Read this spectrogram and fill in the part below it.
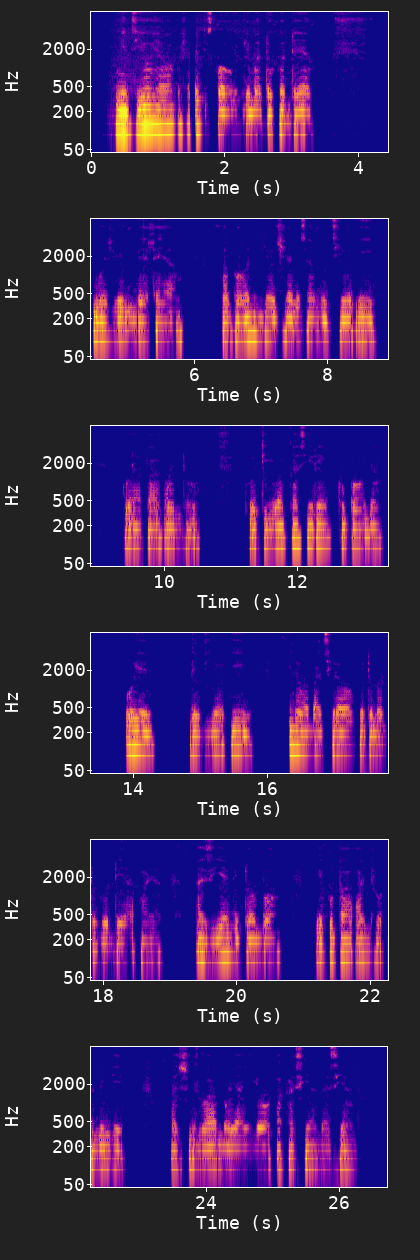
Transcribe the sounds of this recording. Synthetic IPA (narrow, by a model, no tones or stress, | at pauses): mid͡zijo̞jaʋakuʃandiswawoŋɡe̞madʱokodʱeja | mweʐimbe̞ɬejao | ʋabʱoʋane̞ŋɡe̞ʋat͡ʃiʃandisamid͡zijo̞ʔiji | kṵɾapa̰andu | kʰutiʋakasiɾe̞kubʱo̞na | ṵje̞ | mid͡zijo̞ʔijiː | no̞ʋaɓat͡siɾawo̞kutimadʱo̞ko̞dʱe̞jaʔaja | azije̞mito̞mbo̞ | je̞̰kupaʔantʰuʔane̞ŋɡe̞ | azḭrwamajaijo̞akasijanasijaːna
